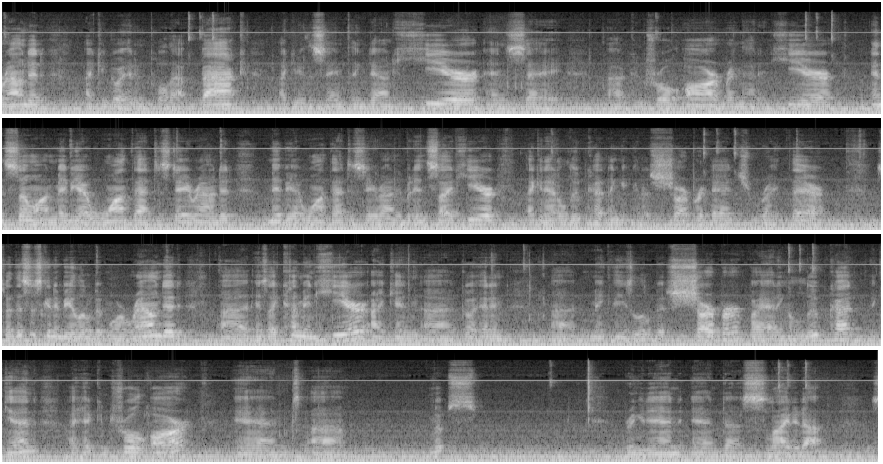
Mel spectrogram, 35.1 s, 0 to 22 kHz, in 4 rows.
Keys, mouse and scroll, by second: 1.8 click, 3.3 ctrl+f, 5.2 ctrl+r, 8.9 middle click, 9.4 middle click, 10.5 middle click, 13.8 ctrl+r, 14.2 click, 15.7 click, 15.9 click, 16.5 scroll down 1, 16.7 middle click, 17.3 middle click, 18.5 middle click, 19.7 scroll up 1, 22.4 ctrl+r, 22.7 ctrl+click, 25.4 ctrl+click, 25.5 ctrl+click, 27.5 ctrl+r, 29.2 ctrl+r, 31.8 click, 34.1 click, 34.2 click, 34.7 scroll down 1.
